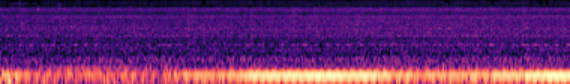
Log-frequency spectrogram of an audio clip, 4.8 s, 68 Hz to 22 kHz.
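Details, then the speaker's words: Infiniti G35 coupe VQ engine idling with AC on after cooling fan part replacement that fixed knocking/rattling; steady smooth low hum, no banging or knocks. Normal idle. "yo quiet no banging no nothing perfect perfect perfect perfect that's what i'm talking about"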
